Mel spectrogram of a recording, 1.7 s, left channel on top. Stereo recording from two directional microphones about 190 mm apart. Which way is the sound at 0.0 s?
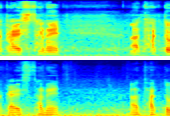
Centre (ahead or behind).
